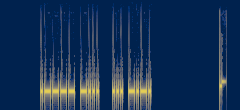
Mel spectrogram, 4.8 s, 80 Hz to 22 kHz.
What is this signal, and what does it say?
Morse code, heard as a keyed tone, about 30 wpm, 700 Hz. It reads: 1B SC
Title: Field Day Exchanges - 30wpm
